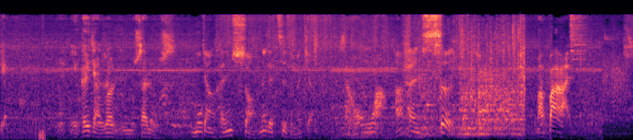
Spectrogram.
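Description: An elderly man talks loudly and with animation.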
